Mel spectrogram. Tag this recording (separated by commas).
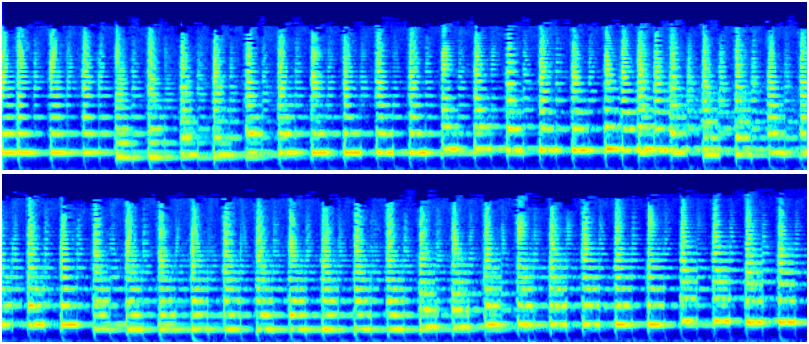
Music, Techno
